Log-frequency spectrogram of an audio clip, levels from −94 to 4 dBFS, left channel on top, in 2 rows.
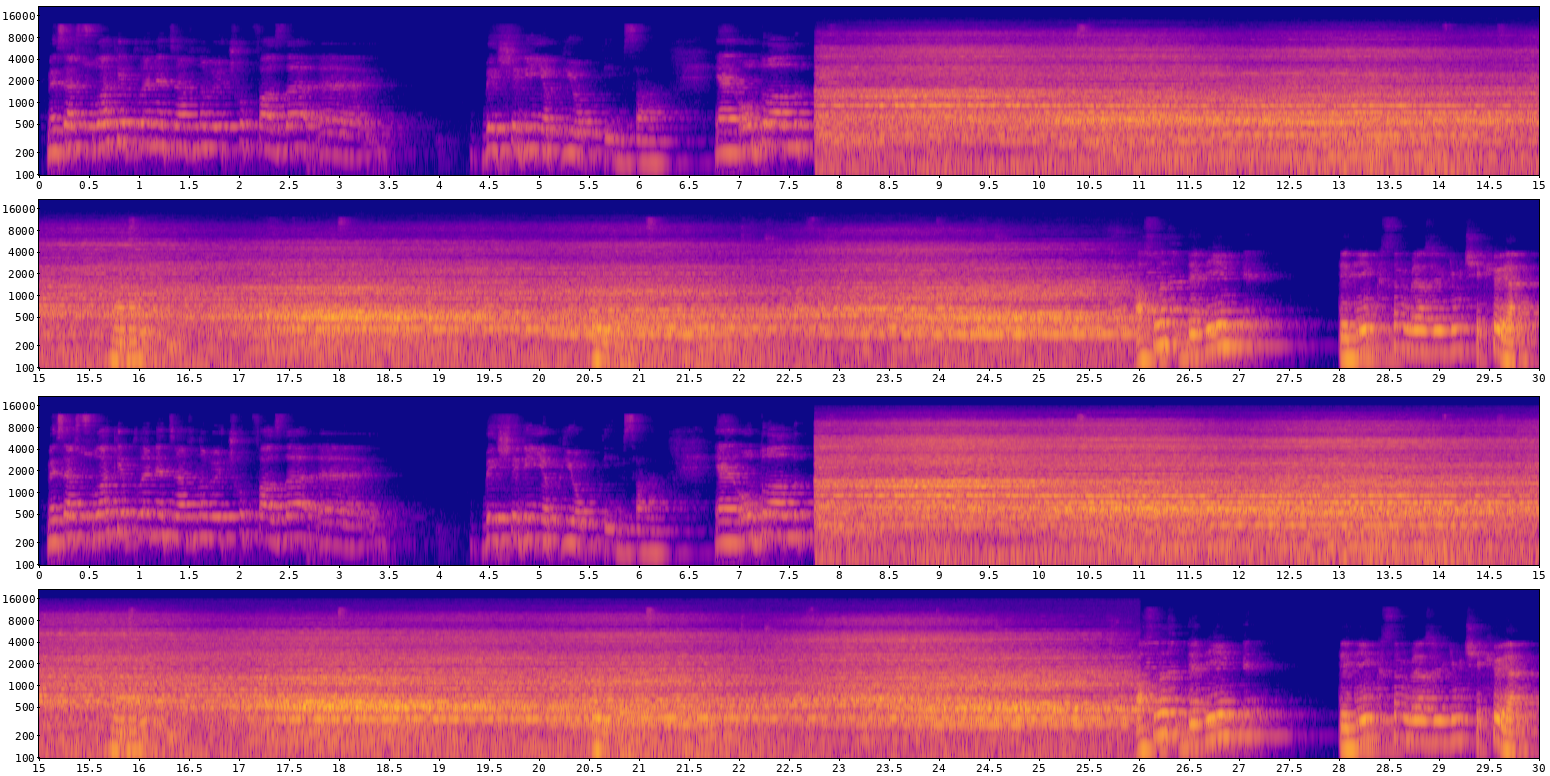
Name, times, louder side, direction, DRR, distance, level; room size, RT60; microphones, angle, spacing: voice 1, 0.1-3.4 4.4-15.1 15.7-19.9 20.8-21.1 21.6-24.9 25.6-26.6 27.0-27.1, equal, 25° right, 0 dB, 1.3 m, -38 dB
sound 1, 7.7-26.0, right 3 dB, 60° right, 0.6 m, -22 dB
voice 2, 15.7-16.1 20.5-21.0 25.9-27.0 28.0-29.7, equal, 5° left, 0 dB, 0.5 m, -24 dB
10.0 x 5.0 x 3.2 m, 0.98 s
head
